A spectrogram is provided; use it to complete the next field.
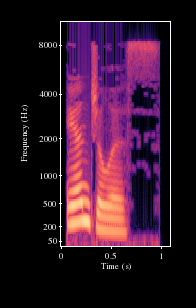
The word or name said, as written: angeles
